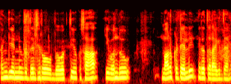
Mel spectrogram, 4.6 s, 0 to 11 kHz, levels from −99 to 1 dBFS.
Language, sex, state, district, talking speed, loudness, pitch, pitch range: Kannada, male, Karnataka, Raichur, 115 wpm, -18 LUFS, 165 Hz, 155-175 Hz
